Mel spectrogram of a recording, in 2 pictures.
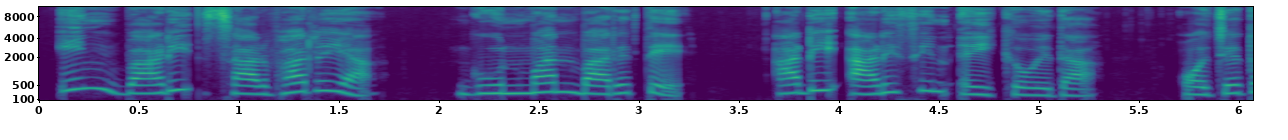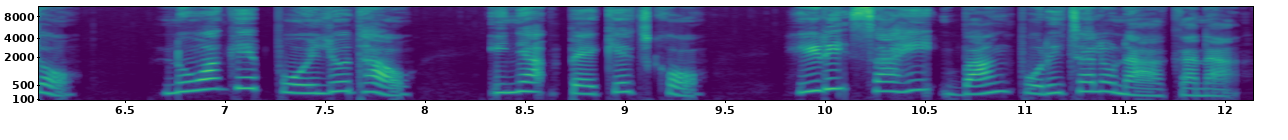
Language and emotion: Santali, sad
